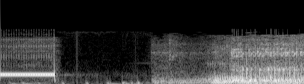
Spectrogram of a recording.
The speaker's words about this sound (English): Is that it? What's the new ring on my phone? That is loud. So much clearer. I'd hate like to hear that in a movie theater.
